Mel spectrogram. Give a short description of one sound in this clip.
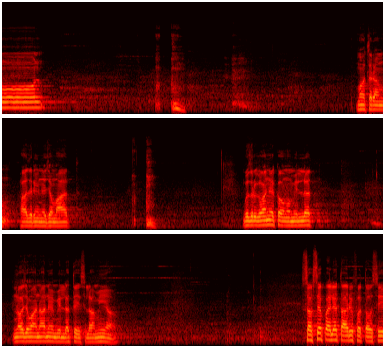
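A man recites in a melodious, drawn-out voice close to a microphone, with pauses between phrases.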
